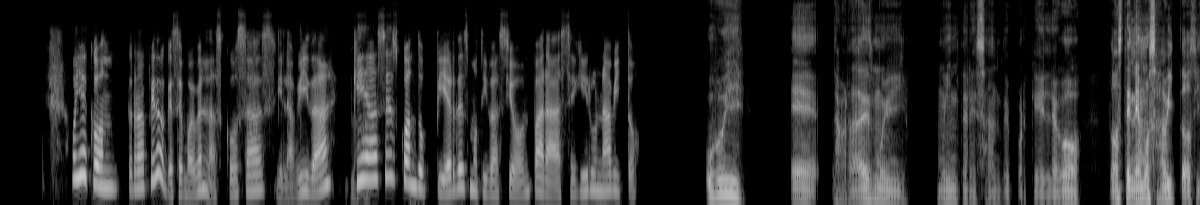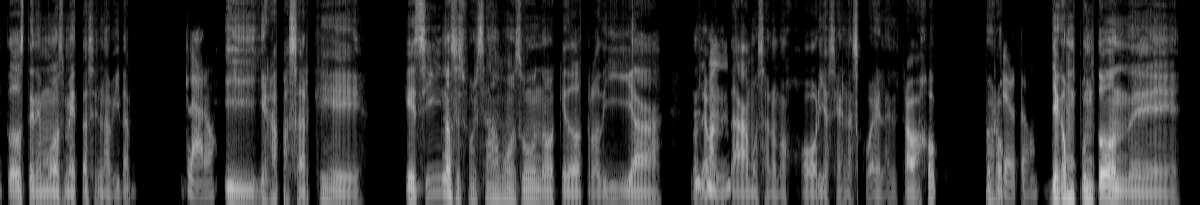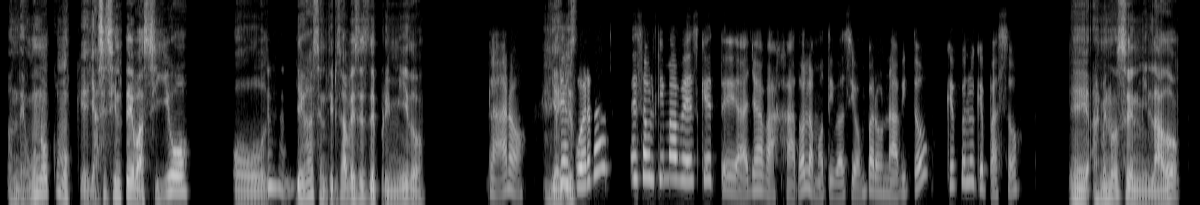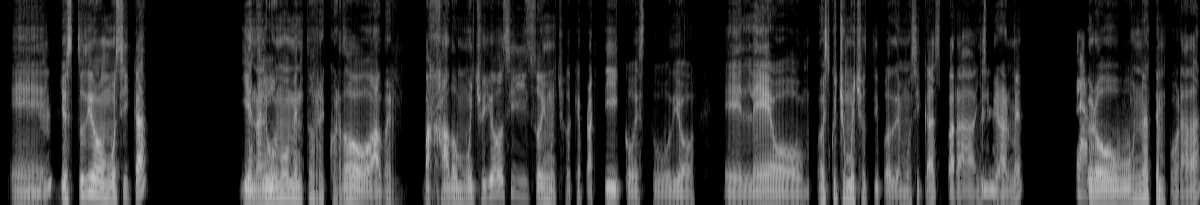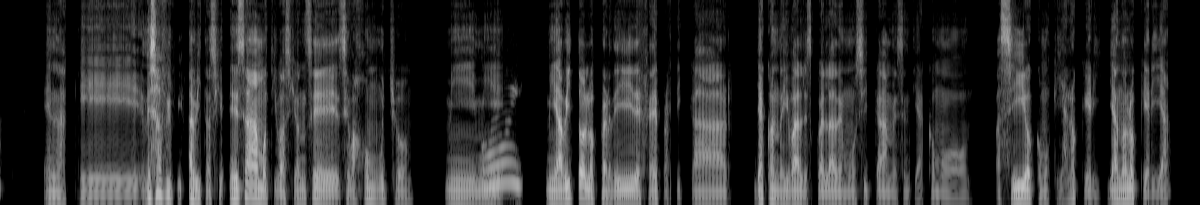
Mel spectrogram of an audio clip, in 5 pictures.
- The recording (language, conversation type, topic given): Spanish, podcast, ¿Qué haces cuando pierdes motivación para seguir un hábito?
- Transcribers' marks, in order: other background noise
